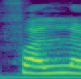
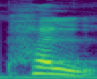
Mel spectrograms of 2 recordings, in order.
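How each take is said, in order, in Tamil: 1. இது fan என்பது போல f ஒலியில் தொடங்குகிறது. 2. இது காற்றுடன் வெளிவரும் p ஒலியில் தொடங்குகிறது. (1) "இதை வந்து ஃபேன்னு சொல்லக்கூடாது. ஃப ஃபல் அப்படி சொல்லக்கூடாது" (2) "ப கொஞ்சம் பேவை வந்து அழுத்தி சொல்லணும். வித் கொஞ்சம் கொஞ்சம் ஏர்"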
